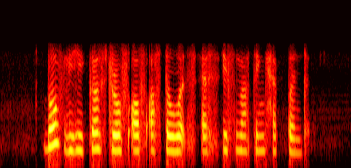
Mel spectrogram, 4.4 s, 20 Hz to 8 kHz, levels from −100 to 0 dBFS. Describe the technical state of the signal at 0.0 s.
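At 0.0 s, as throughout the clip, the speech has passed through a G.729 codec. The low-rate coder rebuilds each 10 ms frame from a vocal tract filter, a pitch predictor and a handful of pulses, which fits an 8 kbit/s link. The sound is telephone-narrow, roughly 250 Hz to 3.4 kHz with nothing above 3.5 kHz, and has a plainly audible rough, synthetic coarseness.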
